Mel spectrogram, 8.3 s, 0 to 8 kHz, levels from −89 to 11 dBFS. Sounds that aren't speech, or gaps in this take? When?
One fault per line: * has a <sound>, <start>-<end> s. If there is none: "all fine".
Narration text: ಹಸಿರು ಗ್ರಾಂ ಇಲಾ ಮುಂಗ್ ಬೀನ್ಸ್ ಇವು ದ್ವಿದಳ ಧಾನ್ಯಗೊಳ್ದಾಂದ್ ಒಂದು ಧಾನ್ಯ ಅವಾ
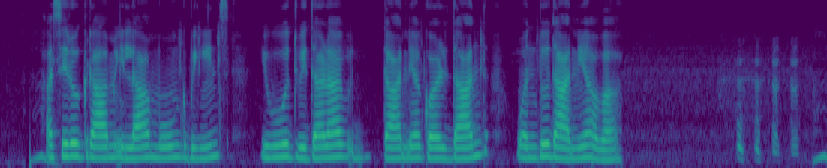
* has a laugh, 7.2-8.0 s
